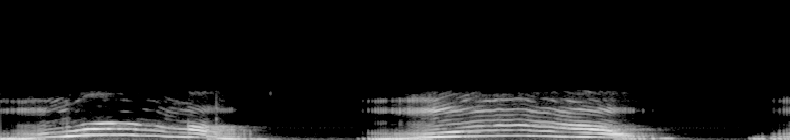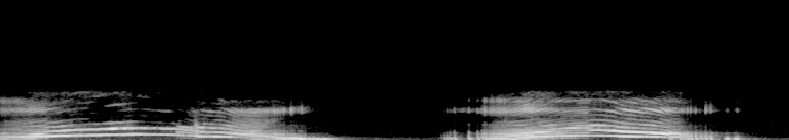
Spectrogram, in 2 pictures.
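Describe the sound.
A person imitates whale calls with four long, swooping moans, each rising then falling in pitch, separated by short pauses. Fairly loud, with no other sounds.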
